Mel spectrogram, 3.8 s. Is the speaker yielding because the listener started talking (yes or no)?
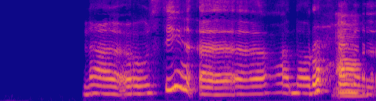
no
